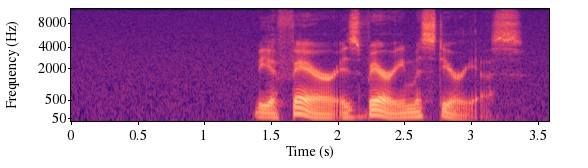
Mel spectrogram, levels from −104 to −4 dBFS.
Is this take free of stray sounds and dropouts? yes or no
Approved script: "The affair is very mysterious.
yes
